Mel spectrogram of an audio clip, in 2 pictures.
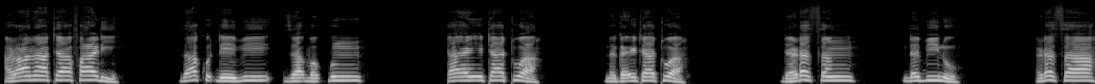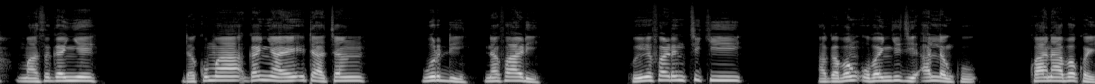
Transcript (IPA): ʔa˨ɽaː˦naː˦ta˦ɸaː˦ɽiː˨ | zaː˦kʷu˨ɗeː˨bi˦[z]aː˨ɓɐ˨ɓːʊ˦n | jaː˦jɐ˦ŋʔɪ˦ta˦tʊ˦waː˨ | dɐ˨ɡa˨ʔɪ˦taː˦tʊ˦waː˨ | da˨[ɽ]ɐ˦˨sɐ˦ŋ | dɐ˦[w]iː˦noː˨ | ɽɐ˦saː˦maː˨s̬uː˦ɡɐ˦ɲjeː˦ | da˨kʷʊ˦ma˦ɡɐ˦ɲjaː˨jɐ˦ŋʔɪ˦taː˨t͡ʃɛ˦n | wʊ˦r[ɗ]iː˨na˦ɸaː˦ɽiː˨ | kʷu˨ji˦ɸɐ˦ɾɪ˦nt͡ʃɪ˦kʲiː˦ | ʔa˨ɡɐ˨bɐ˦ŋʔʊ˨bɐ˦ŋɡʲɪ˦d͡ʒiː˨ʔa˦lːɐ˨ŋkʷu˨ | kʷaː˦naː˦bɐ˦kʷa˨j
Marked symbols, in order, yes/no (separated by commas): yes, yes, no, no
